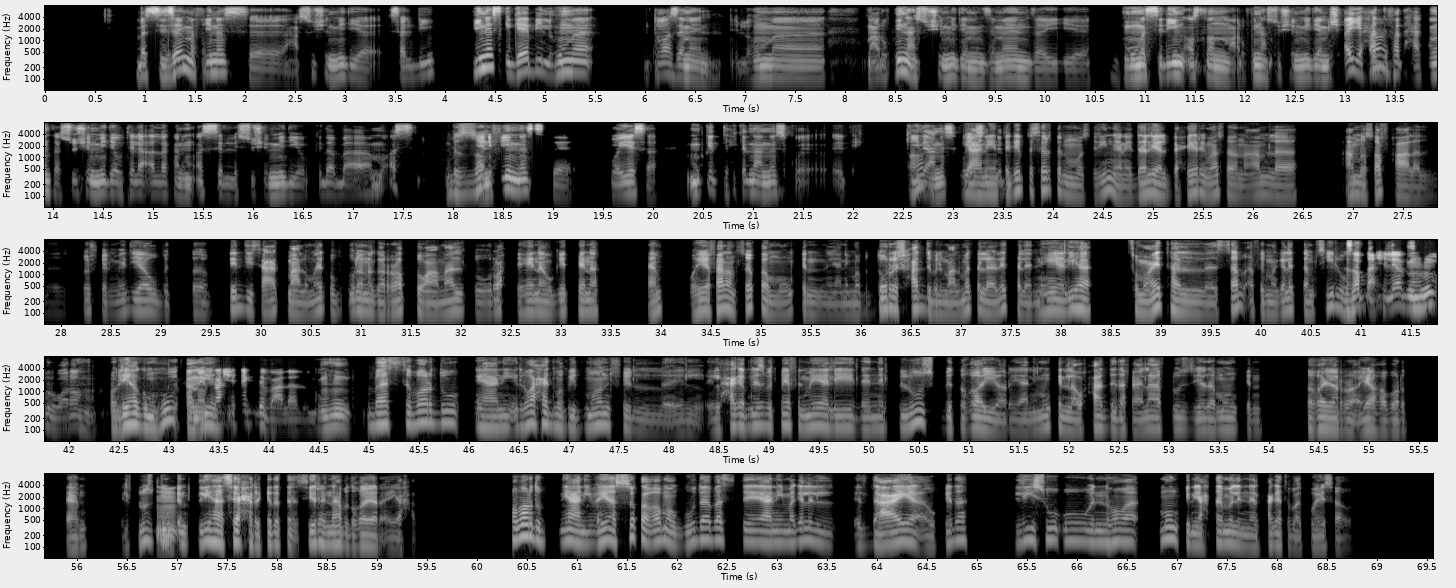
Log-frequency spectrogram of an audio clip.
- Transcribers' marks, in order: tapping; in English: "الsocial media"; in English: "الsocial media"; in English: "الsocial media"; in English: "account"; in English: "الsocial media"; in English: "للsocial media"; in English: "الsocial media"
- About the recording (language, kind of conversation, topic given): Arabic, podcast, إزاي السوشيال ميديا غيّرت طريقتك في اكتشاف حاجات جديدة؟
- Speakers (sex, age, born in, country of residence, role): male, 35-39, Egypt, Egypt, guest; male, 45-49, Egypt, Egypt, host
